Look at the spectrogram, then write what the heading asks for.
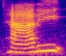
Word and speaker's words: Taddei: the most part mrs taddy and the reason is it's um it rhymes with daddy and most of my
